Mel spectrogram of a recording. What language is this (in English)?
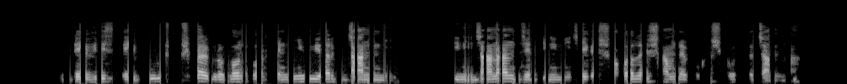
Bangla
